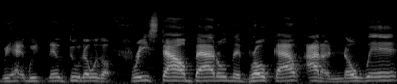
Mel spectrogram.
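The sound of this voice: The voice has a bright, sharp tone and moves at a fairly slow pace. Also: man.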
